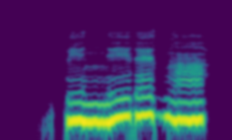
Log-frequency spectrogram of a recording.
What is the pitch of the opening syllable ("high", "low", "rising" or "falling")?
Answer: low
